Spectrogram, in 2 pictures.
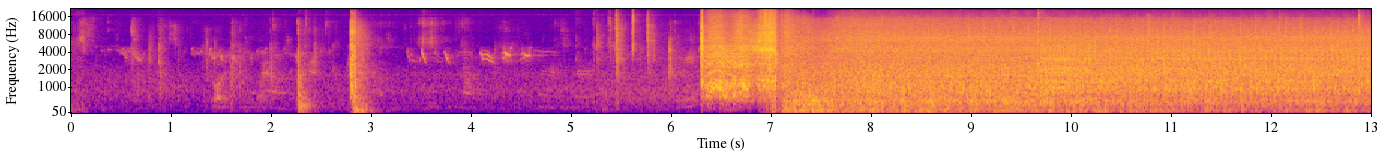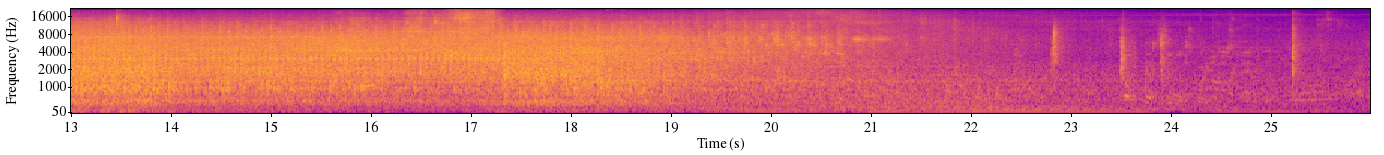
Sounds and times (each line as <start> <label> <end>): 6.3 Bentley Engine Start Up 25.9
